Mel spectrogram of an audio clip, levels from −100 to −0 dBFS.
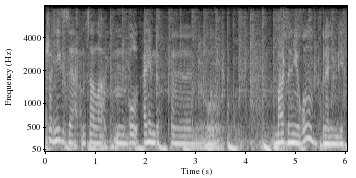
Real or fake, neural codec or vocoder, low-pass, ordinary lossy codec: fake; codec, 16 kHz, 2 kbps, FunCodec, trained on Chinese and English, 25 frames a second; 7.2 kHz; Opus, 32 kbps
